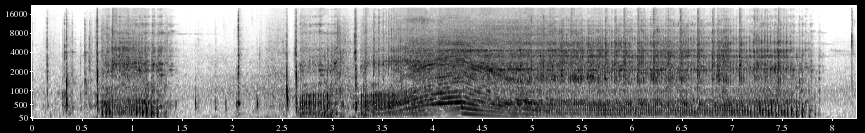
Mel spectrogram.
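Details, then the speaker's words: STIHL MS291 chainsaw with an adjustable carburetor, not M-Tronic, set lean at the factory with restrictors on the adjusting screws, recently run: pulled over, catches, revs once and settles to a thin, high, fragile idle, running lean. "Now the issue with this saw is that it's running quite lean, and I think it's been doing that since the customer bought it new."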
